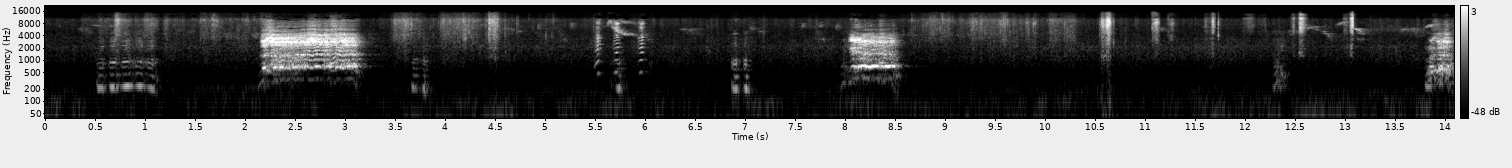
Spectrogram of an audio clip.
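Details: Goat kid Joel, just born, with mother Penny: one full bleat early on, then scattered short nasal calls, clicks and a briefer bleat near the middle, over quiet rustling and occasional high chirps.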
